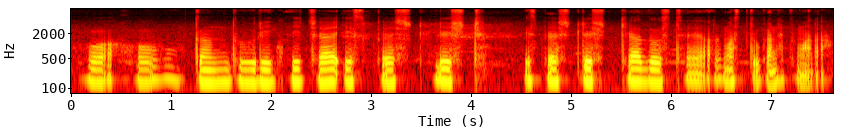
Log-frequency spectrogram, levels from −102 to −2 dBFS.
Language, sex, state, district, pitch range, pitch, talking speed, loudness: Hindi, male, Chhattisgarh, Balrampur, 135-145 Hz, 140 Hz, 110 wpm, -32 LUFS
